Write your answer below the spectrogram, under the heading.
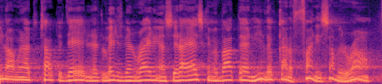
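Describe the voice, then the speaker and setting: Fairly high-pitched man at a very fast pace with lively intonation, amid audible room echo and noticeable background noise. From US South. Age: 80s+. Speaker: civil rights activist and former police officer. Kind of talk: church talk, personal testimony. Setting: church.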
